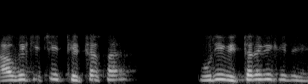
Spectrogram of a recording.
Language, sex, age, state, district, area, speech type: Odia, male, 60+, Odisha, Jajpur, rural, conversation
